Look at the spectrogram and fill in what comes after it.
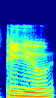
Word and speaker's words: Puddicombe: But so I found this guy, and I'm probably gonna butcher his name, Andy Pudicombe, Pudicombe, Pudicombe. I don't know. you can Google him. It's Puddicombe.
